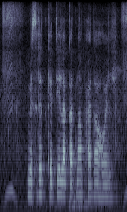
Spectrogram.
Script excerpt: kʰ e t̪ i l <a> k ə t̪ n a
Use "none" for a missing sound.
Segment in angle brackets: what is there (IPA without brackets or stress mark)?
a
